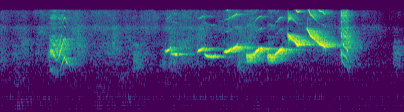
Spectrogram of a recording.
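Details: A double-collared seedeater sings in the morning, its song still not strong. One short chip comes first, then a quick chain of sharp whistled notes climbing higher and closing in a brief scratchy trill.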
